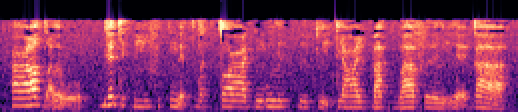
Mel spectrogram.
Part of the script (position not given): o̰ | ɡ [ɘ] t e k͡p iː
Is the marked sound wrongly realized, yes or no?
yes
